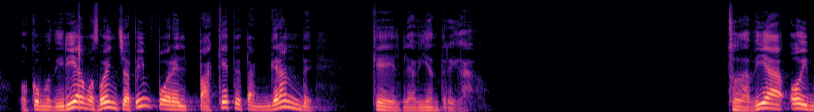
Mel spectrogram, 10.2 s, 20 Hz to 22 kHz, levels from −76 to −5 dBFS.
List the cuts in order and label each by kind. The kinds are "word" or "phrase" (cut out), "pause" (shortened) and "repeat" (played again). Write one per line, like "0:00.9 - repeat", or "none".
0:01.2 - word
0:05.0 - word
